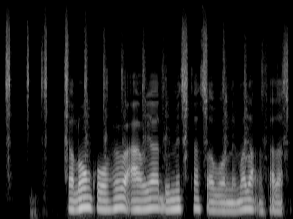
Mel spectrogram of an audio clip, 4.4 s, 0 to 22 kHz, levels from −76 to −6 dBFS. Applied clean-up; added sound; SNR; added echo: neural mask model RNNoise.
